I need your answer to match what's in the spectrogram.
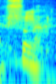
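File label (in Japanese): "suga", 南山形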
